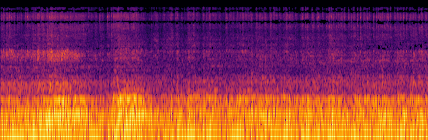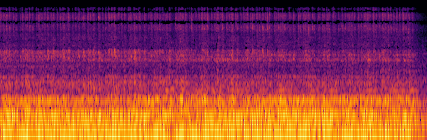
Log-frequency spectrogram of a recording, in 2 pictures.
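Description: Car engine running loud and steady, with a little revving in the first few seconds; the sound drops off suddenly at the very end.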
